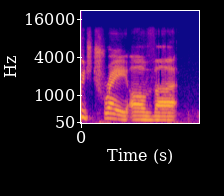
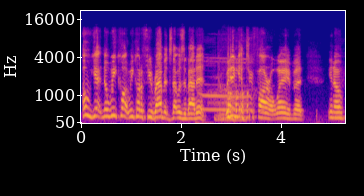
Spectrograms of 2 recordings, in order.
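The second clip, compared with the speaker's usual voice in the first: eager, higher-pitched chatter of an admirer; energetic fan; 6 semitones higher than usual. Acted. Young sweeper asking heroes how they found it, eager and high. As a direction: keep up the excited, tumbling fan voice. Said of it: "they're so energetic".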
